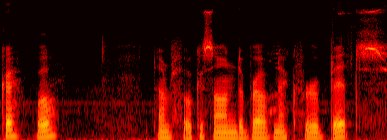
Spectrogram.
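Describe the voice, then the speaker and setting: This is a man speaking. His voice sits fairly high in pitch. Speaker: gaming youtuber. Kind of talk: gameplay commentary. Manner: casual, thinking aloud.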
